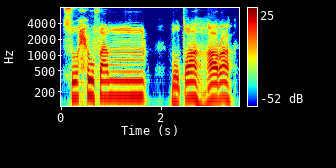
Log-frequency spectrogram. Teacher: تنوین کے بعد میم آ گیا، یعنی کہ میم کے اوپر شد ہے تو غنہ کریں گے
